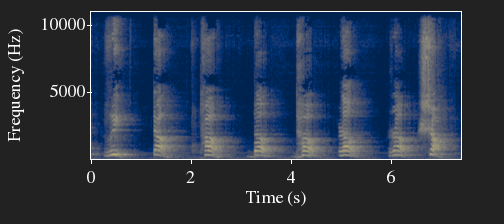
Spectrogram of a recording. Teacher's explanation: इनके उच्चारण में हमारी जीभ तालु से, मूर्धा से टकराती है, इसलिए ये सारे मूर्धन्य हमारे वर्ण हैं।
